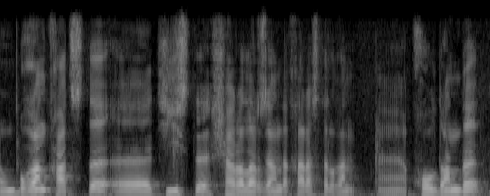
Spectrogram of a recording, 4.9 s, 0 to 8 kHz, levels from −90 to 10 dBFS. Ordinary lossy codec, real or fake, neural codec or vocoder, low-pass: Opus, 64 kbps; real; none; 7.2 kHz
